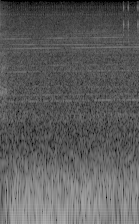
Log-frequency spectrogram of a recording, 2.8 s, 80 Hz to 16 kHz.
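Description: Landing gear lowering on a Boeing 757 in the X-Plane 12 flight simulator, a steady low rumble rising under the engine hum and holding for a few seconds without speech.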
